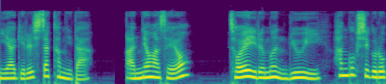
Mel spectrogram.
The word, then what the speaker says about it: 류이: 저의 이름은 류이, 한국식으로 발음하면 루이라고 하죠.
